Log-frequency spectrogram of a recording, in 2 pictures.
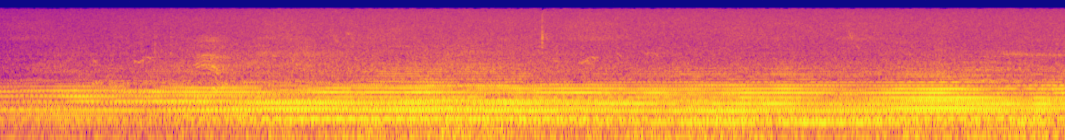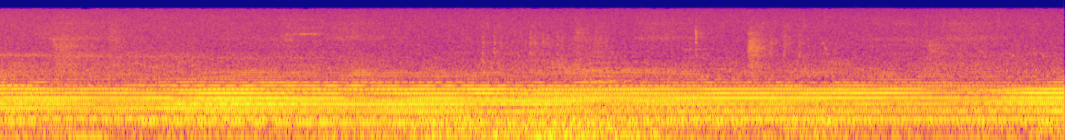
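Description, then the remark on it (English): An Israeli military drone buzzes overhead while flying over the Gaza Strip, a steady, droning engine hum thick with layered harmonic tones that holds at an even, fairly loud level for the whole twenty seconds without pause. “This is the sound of an Israeli drone flying over the Gaza Strip.”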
